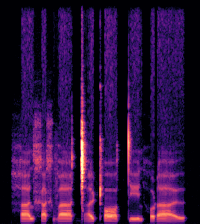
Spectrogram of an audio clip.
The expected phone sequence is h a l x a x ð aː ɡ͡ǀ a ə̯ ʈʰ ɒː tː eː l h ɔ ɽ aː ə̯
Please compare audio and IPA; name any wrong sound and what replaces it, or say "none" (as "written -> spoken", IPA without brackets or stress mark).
ð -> v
